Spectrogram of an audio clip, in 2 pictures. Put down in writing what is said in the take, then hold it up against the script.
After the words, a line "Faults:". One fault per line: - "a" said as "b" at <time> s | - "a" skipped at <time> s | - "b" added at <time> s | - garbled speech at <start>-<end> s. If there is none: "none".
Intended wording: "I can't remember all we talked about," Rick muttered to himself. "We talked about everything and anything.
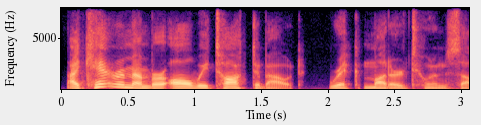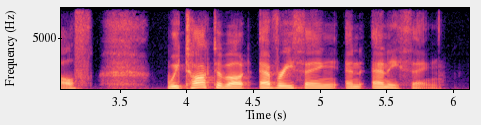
"I can't remember all we talked about," Rick muttered to himself. "We talked about everything and anything.
Faults:
none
